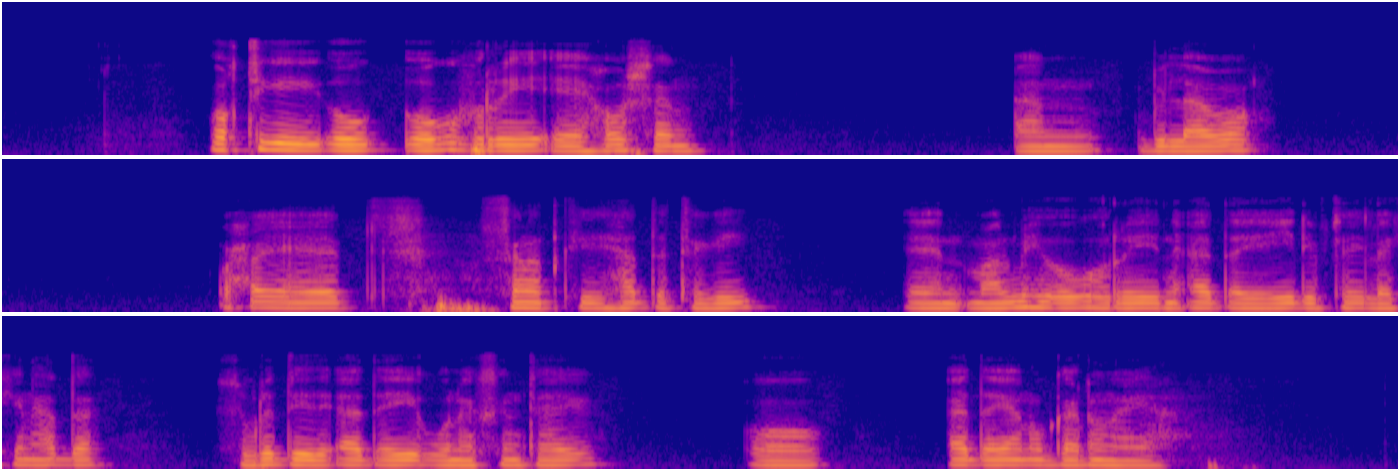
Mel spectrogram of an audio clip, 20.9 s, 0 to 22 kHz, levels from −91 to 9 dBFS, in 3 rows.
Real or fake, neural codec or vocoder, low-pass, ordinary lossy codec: real; none; none; none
